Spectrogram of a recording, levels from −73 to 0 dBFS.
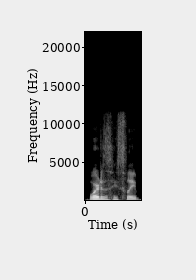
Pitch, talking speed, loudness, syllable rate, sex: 125 Hz, 325 wpm, -19 LUFS, 7.7 syllables/s, male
